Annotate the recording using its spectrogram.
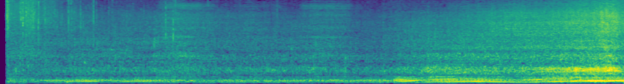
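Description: A Jeep's engine pulls through a deep water crossing. It runs low at first, then revs up about five seconds in and grows louder as it comes closer, with water splashing toward the end.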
